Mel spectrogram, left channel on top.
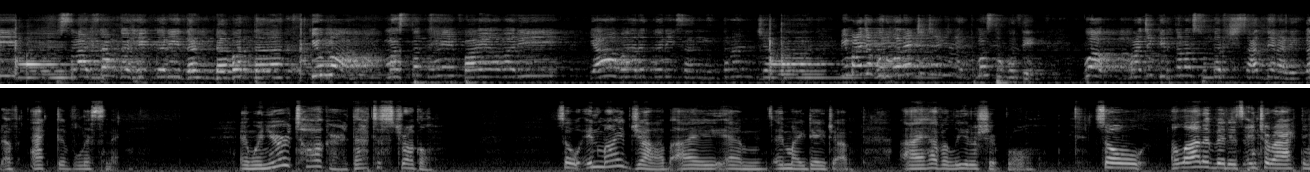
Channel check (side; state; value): both; different; correlation 0.00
